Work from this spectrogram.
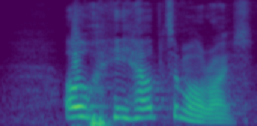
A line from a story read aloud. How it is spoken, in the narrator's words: she said, laughing bitterly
